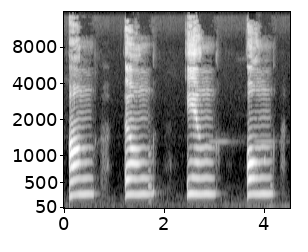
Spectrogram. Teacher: the g sound, that it must comes out from your nose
